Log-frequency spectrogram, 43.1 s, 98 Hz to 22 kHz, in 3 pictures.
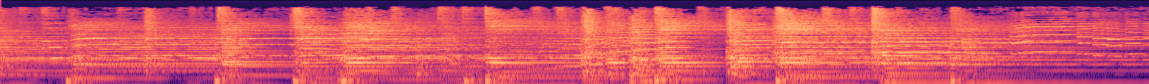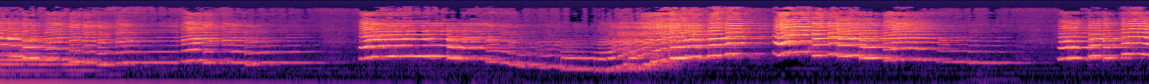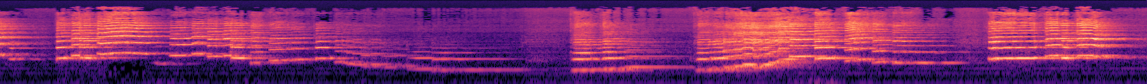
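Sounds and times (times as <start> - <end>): big band held chord: 0.0 - 16.3
soprano saxophone jazz phrases: 0.0 - 43.0.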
